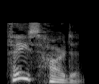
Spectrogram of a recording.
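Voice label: "face-harden", British English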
